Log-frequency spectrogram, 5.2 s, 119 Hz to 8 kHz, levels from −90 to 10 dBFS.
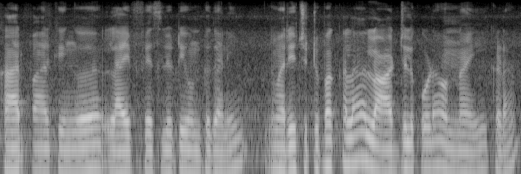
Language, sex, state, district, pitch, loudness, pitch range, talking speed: Telugu, male, Andhra Pradesh, Sri Satya Sai, 115 Hz, -18 LUFS, 110-125 Hz, 140 wpm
